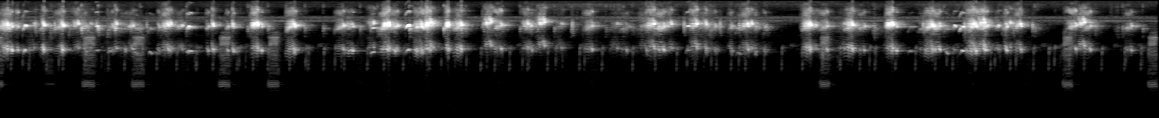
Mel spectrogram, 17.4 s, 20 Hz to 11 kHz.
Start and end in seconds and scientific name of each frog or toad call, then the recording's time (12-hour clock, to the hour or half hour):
0.0	17.3	Dendropsophus minutus
0.0	17.3	Dendropsophus nanus
0.0	17.3	Leptodactylus podicipinus
0.6	9.2	Scinax fuscovarius
12.3	12.5	Scinax fuscovarius
14.5	17.3	Scinax fuscovarius
~9pm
